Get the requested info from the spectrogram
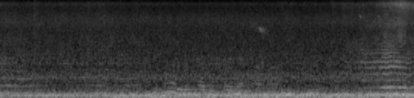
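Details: Thousands of swarming honey bees clustered on a branch produce a steady, rough low buzz, with one higher whine of a bee flying close at the very end.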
